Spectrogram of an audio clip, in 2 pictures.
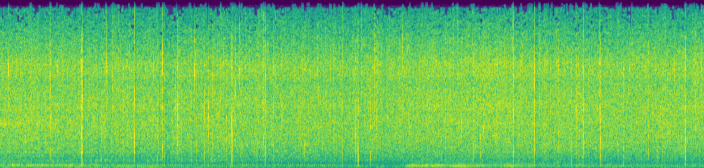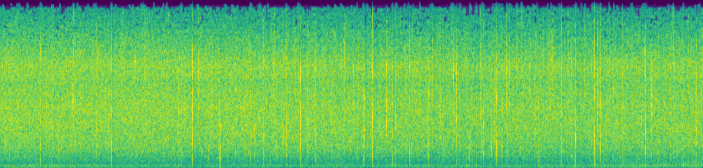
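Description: Steady patter of rain with many scattered sharp drop ticks, over a low hum that swells briefly about eight to ten seconds in.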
